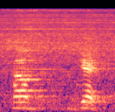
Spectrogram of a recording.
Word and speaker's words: subject: When this is disyllabic, subject. Now this is noun here. So this is stress is on the first syllable. Subject. Physics is an interesting subject. We pronounce it as subject.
